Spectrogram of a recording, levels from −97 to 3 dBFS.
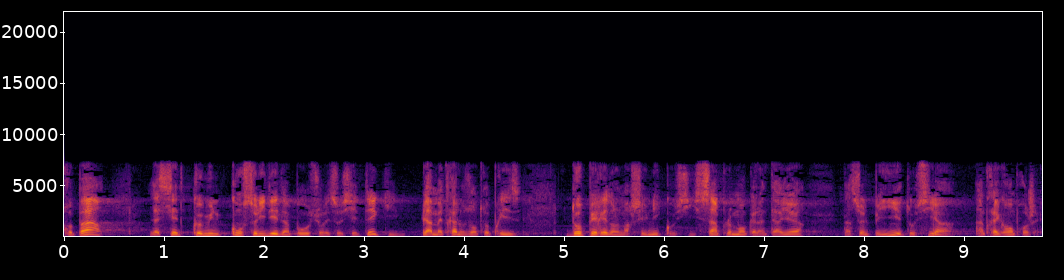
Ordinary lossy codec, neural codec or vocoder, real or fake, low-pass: none; none; real; 7.2 kHz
